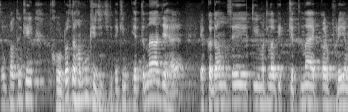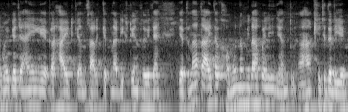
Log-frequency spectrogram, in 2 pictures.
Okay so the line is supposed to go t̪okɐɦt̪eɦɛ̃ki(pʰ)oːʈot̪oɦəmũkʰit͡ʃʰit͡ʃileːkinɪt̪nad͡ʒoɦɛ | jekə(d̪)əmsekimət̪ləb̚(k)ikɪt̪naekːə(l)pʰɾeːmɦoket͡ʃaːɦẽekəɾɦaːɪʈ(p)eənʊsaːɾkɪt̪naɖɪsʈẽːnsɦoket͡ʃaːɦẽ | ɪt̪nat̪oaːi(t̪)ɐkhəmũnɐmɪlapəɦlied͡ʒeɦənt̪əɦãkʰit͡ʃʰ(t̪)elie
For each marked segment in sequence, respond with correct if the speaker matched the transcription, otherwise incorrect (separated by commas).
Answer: correct, correct, correct, incorrect, incorrect, correct, incorrect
